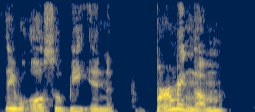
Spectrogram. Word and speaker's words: Birmingham: will also be in Birmingham notice I said I said it right it's berming them over it up over in Europe I know the difference don't worry it the Genting Arena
